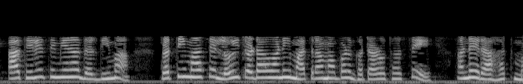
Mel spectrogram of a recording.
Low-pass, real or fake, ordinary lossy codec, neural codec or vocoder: 3.6 kHz; real; none; none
